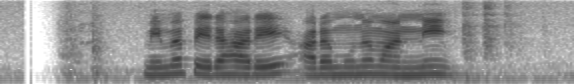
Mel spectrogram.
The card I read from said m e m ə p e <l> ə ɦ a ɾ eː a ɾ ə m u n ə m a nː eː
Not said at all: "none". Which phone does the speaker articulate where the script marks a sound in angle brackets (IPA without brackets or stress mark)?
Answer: ɾ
